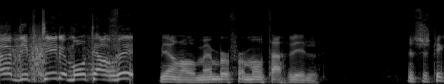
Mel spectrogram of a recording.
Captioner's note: some Applause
